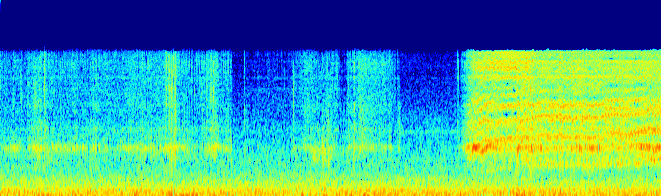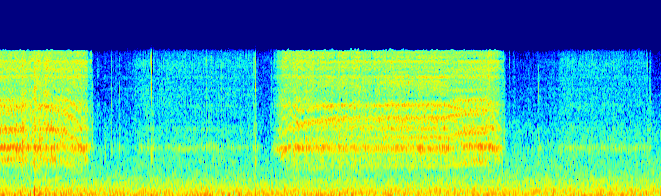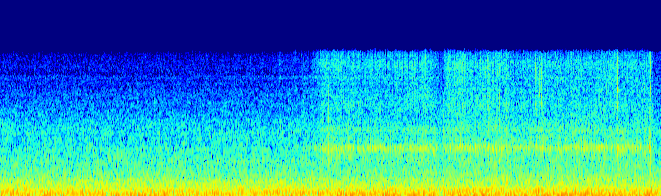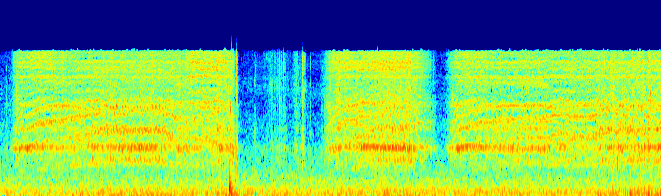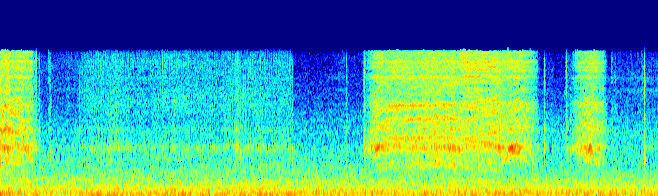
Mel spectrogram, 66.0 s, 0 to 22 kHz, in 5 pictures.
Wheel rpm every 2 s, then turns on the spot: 10, 20, 10, 20, 50, 160, 160, 60, 10, 100, 160, 80, 20, 0, 0, 0, 20, 20, 20, 30, 150, 150, 20, 120, 110, 160, 100, 20, 20, 10, 120, 100, 20.
0-8 14-18 24-26 32-38 54-60 64-66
